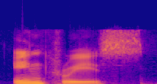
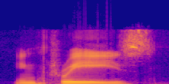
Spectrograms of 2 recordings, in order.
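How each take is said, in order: First: The stress is on the first syllable. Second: The stress is on the second syllable. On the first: It is used as a noun. "nouns take a stress on the first syllable" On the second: It is used as a verb. "Verbs usually take a stress on the second syllable"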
